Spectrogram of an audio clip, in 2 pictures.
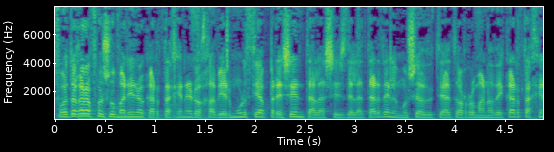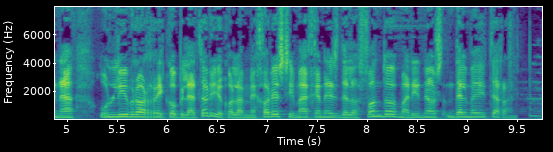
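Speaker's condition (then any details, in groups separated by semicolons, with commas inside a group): No condition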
